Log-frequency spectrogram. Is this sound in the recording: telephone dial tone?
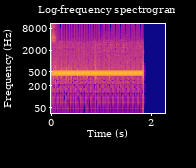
yes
